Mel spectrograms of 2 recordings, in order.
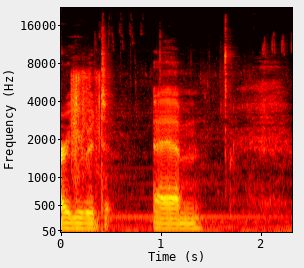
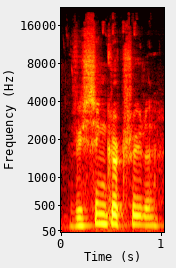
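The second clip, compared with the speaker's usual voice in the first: higher, lightly voiced tearful mother pleading; sobbing mother; 8 semitones higher, 3 dB louder than usual. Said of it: "and she's still sobbing".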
